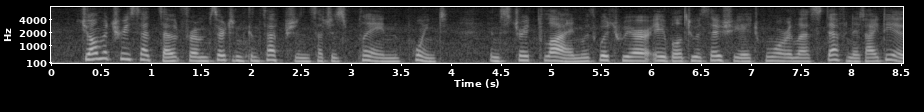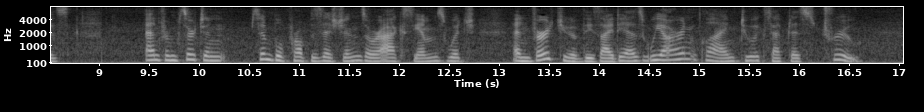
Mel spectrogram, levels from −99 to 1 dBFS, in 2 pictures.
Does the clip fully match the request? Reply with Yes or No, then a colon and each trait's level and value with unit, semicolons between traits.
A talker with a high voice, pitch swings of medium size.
Yes: high, 200 Hz; average, 4.2 semitones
